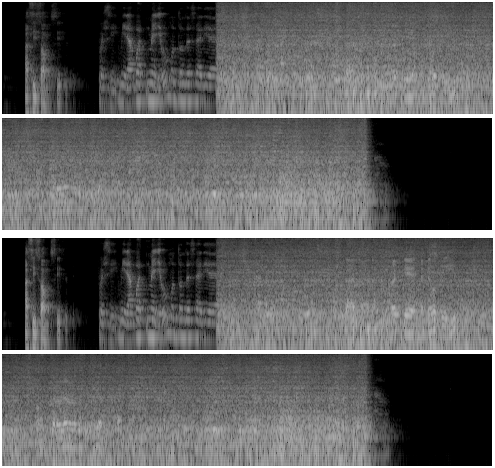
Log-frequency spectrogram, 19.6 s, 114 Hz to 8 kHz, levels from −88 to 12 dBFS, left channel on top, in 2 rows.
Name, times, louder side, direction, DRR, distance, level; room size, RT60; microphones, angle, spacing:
voice 1, 0.4-1.2 6.8-7.5 7.8-9.1 9.5-10.0 10.5-12.2 14.8-15.8 16.4-17.1, right 4 dB, 50° right, 0.5 m, -30 dB
voice 2, 1.9-4.6 5.0-5.6 6.2-6.6 7.4-7.8 12.5-14.4 14.7-15.5 17.2-17.6, right 2 dB, 25° right, 1.4 m, -40 dB
sound 1, 4.3-17.1, left 1 dB, 15° left, 1.5 m, -26 dB
15.0 x 6.7 x 3.4 m
head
